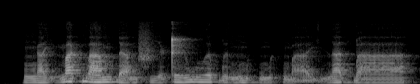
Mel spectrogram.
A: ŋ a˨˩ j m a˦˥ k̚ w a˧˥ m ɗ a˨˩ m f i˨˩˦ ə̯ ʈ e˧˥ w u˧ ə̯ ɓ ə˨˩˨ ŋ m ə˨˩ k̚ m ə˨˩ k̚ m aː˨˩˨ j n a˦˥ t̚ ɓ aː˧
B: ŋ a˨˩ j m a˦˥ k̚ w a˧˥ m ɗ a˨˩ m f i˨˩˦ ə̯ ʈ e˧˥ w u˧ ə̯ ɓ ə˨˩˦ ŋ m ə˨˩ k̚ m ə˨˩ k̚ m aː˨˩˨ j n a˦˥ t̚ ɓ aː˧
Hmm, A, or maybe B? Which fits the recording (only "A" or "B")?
B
